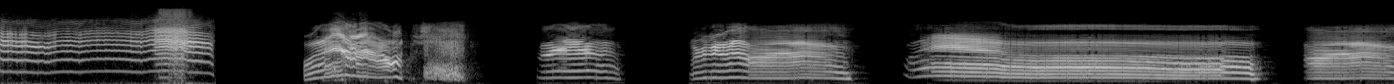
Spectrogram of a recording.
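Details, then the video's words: Cat chasing a mouse late at night: a series of short, harmonic-rich meows separated by brief silences, followed by a longer, steady drawn-out meow around the middle and a final short cry. "tiếng mèo đuổi chuột trong đêm khuya"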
